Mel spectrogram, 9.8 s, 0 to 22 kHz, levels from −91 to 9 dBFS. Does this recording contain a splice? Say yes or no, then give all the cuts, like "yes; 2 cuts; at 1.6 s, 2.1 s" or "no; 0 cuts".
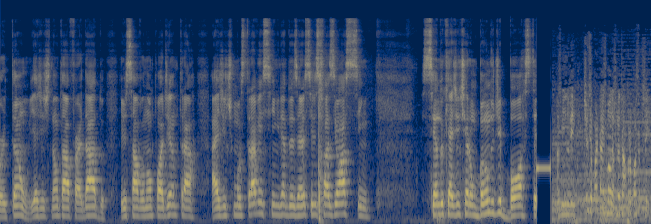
yes; 1 cut; at 8.2 s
